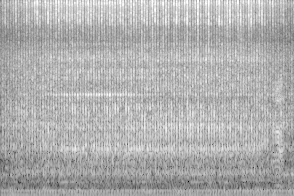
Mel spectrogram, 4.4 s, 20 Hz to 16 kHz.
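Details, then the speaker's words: Ford Ranger / Mazda BT-50 diesel idling after repair of a combustion leak past the injector sealing washer (blow-by noise at the injector now gone); steady even clatter, no hiss or puffing, normal idle. Full fix may need cylinder head thread machining or replacement. "อ้าช่างอาร์มลองสตาร์ทเครื่องดิ๊เสียงหายมั้ยเสียงเสียงที่แรงระเบิดมันรั่วตรงแหวนร่องหัวฉีดเนี่ยอ้าตัดนี่เงียบแล้วเห็นมยเสร็จเรียบร้อยไม่รวแล้วนะนี่เดี๋ยวให้ฟัง"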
